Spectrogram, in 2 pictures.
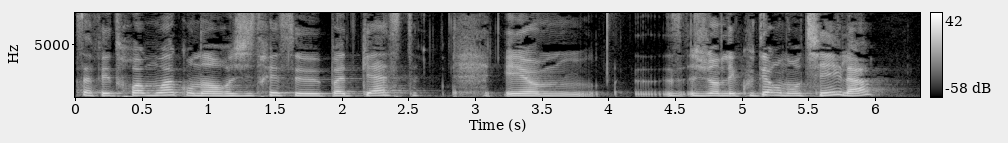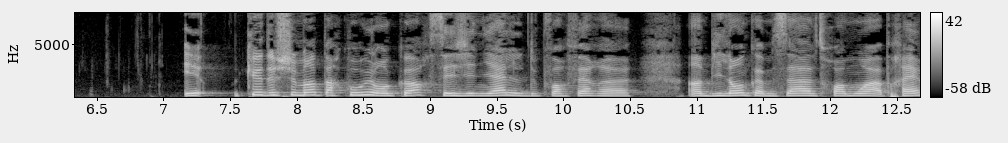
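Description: A woman's medium-pitched voice at a fairly slow pace, with long, frequent pauses and fairly even intonation. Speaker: hypnotherapist. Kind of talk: recorded voice message update. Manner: halting, repetitions.

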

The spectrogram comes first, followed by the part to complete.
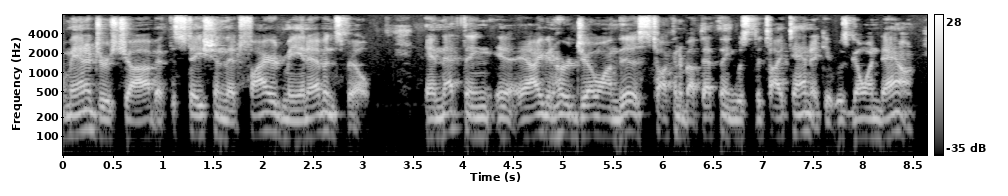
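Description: Speaking at a moderate pace over noticeable background noise, a man keeps his loudness very even. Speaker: radio program director and morning host. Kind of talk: interview. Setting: live audio chat room.

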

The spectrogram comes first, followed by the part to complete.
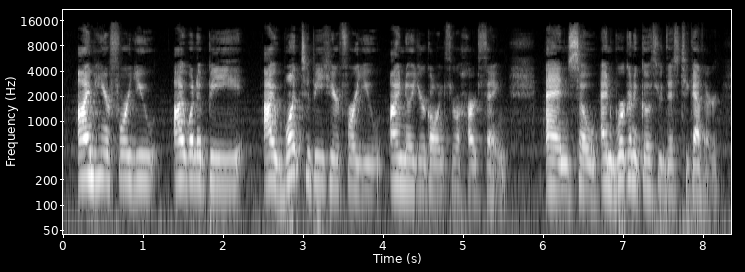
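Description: In an American accent, a woman with a fairly low pitch and a bright, sharp tone speaks at a moderate pace, her loudness swinging widely. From Pennsylvania. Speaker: veteran's wife, podcast co-host. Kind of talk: casual chat. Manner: laughs often.

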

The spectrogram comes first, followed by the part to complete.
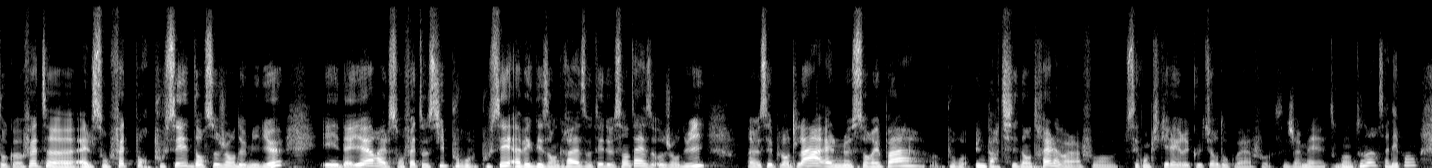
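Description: A woman with an unremarkable speaking voice, fairly low-pitched, talking at a fairly quick pace with ordinary pitch variation. The recording is very clean, with a silent background. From France, Paris suburbs. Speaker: activist and former finance professional. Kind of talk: casual discussion.

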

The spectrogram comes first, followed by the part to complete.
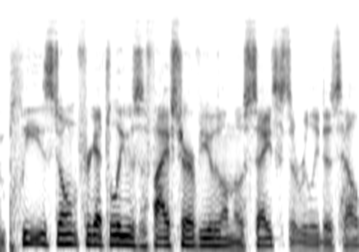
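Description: A normal speaking voice with a Canadian accent. The recording is very clean, with a silent background. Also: man. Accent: general Canadian. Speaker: podcast host. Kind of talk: casual interview chat.

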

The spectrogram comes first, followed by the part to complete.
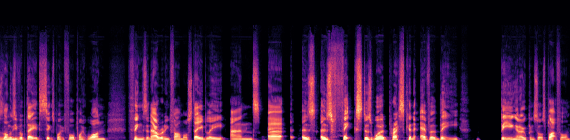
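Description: The speaker talks at a fairly slow pace in an English accent. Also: man. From England. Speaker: podcast co-host, web developer. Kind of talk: casual chat. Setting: remote call.

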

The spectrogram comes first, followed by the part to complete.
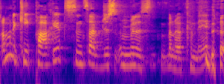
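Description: A woman speaks in an animated tone at a fairly quick pace. Noticeable background noise runs behind her. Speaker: podcast co-host. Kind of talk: casual chat. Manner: animated, chatty.

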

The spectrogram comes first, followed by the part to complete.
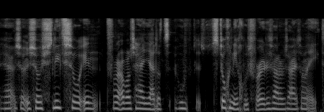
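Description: At a moderate pace and medium pitch, a woman speaks in a monotone, flat way, recorded with a dry, close sound and no echo. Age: young. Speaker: podcast sidekick. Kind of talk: casual chat.

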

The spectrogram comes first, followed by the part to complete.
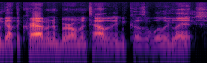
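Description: A man's medium-pitched voice with ordinary pitch variation over a quiet background. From United States. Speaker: former pro soccer player and music industry professional. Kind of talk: casual chat. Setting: call.

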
